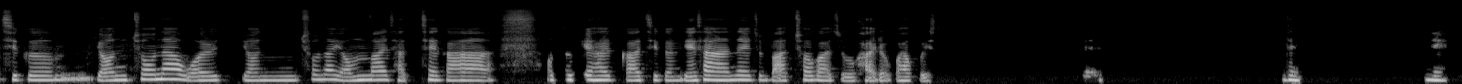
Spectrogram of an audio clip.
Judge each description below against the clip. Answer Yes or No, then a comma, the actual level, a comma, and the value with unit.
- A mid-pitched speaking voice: No, high, 200 Hz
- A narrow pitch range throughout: Yes, narrow, 2.0 semitones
